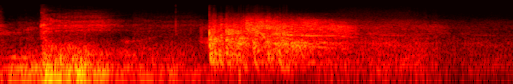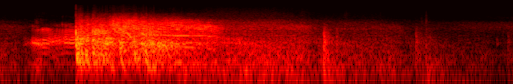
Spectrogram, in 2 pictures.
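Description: A man cries out in pain over a microphone.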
